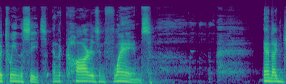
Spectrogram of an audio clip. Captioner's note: chuckles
